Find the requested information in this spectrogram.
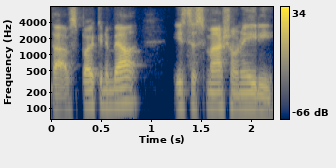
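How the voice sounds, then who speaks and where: A man with an Australian accent is heard in a very clean recording with a silent background. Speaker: sports betting content creator. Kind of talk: livestream Q&A. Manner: deep breaths between sentences.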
